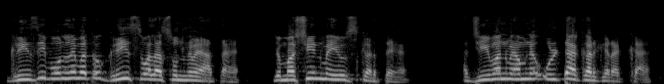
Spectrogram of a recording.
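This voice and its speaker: High-voiced man teaching a slow classroom lesson. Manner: drills word lists aloud, spells letters out, scolds students jokingly. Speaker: grammar teacher. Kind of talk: classroom lecture.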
